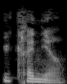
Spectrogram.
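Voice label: "ukrainien", French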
